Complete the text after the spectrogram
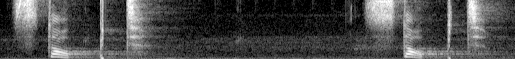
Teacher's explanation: If the last sound is voiced, the pronunciation will be d. If the last sound is voiceless, the pronunciation will be t.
